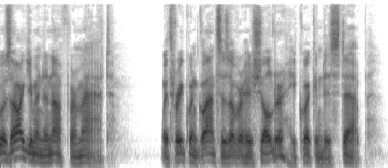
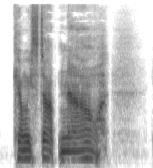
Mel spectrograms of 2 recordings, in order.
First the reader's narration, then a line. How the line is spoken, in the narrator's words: he panted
